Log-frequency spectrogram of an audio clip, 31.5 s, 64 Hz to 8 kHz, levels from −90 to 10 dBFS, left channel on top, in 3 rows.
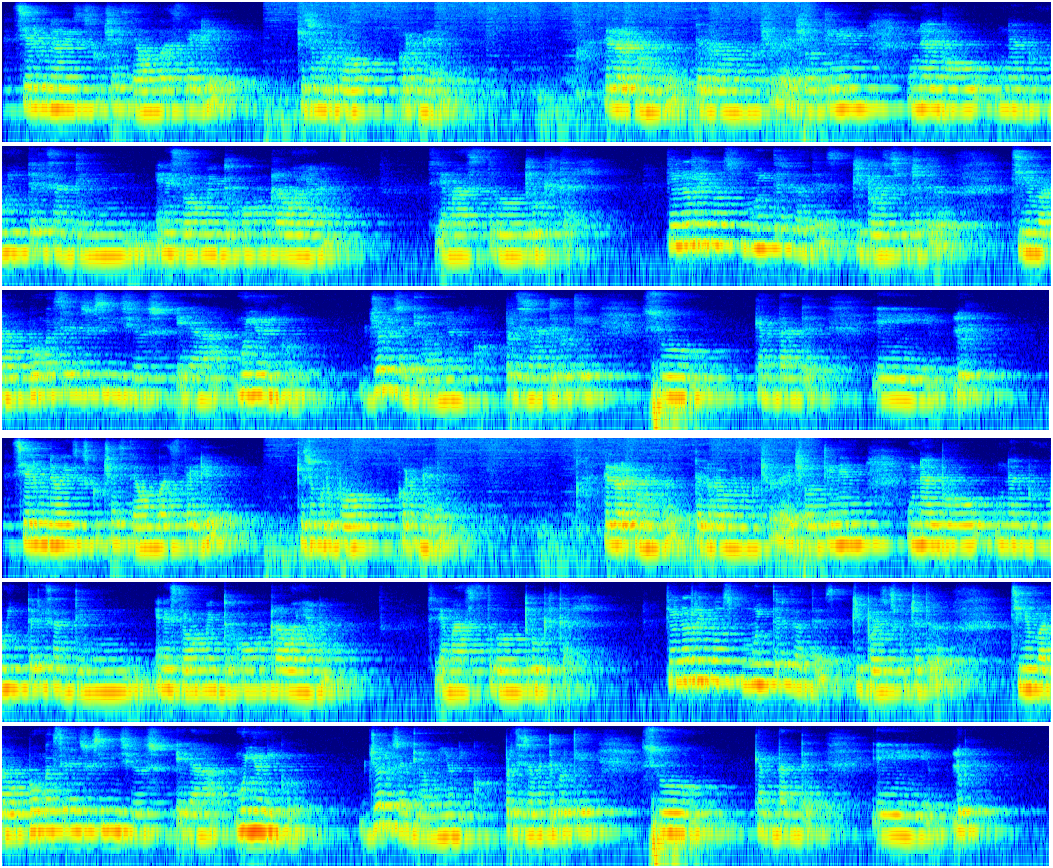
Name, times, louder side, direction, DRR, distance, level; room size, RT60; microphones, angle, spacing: voice 1, 0.1-2.1 2.9-3.7 4.0-4.4 5.7-13.7 14.7-16.3 17.1-23.9 24.5-25.6 26.0-28.1 28.5-30.6, right 2 dB, 55° right, -2 dB, 0.5 m, -27 dB
sound 1, 2.6-8.1, left 1 dB, 25° left, 0.6 m, -46 dB
2.8 x 2.1 x 2.5 m, 1.3 s
head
